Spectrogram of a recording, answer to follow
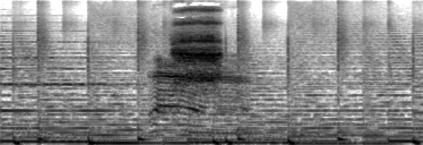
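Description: A cockatiel gives one loud call, under a second long, about halfway through, over background music with a steady beat.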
